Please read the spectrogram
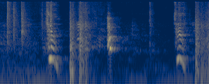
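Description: Hand claps and slaps struck in a rhythm during an Indonesian group dance. Three short, high calls fall between them, about a second apart.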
